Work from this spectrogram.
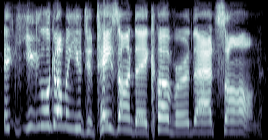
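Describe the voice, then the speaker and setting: A man in casual, joking livestream chat. His voice sits high for a man and is extremely bright and forceful, like a commentator chiming in on someone else's reading. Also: measured pace.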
